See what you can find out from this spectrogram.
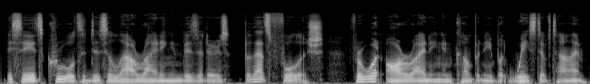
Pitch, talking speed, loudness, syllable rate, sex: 90 Hz, 225 wpm, -19 LUFS, 6.1 syllables/s, male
